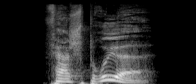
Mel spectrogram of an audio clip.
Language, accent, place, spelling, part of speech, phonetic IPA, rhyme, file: German, Germany, Berlin, versprühe, verb, [fɛɐ̯ˈʃpʁyːə], -yːə, De-versprühe.ogg
- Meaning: inflection of versprühen: 1. first-person singular present 2. first/third-person singular subjunctive I 3. singular imperative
